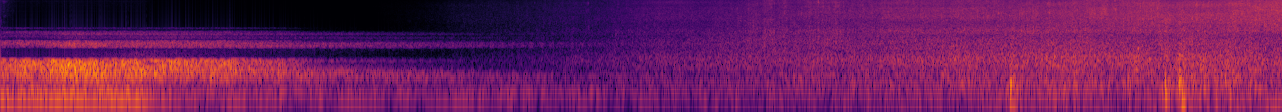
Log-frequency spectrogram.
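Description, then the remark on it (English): Surf crashes against a shore in a broad, roaring wash, with a low rumble and wind buffeting the microphone; a few sharper splashes break through near the end. No voices. “We hear fragments of this early Earth today in the spasms of earthquakes and the sounds of wave pummeled seashores, windy mountaintops, rainfall, and lively rivers.”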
